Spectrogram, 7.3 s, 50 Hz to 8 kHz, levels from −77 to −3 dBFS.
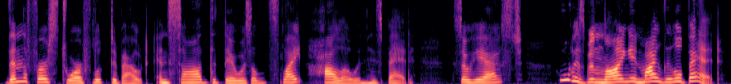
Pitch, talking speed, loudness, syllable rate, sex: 255 Hz, 230 wpm, -19 LUFS, 5.5 syllables/s, female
